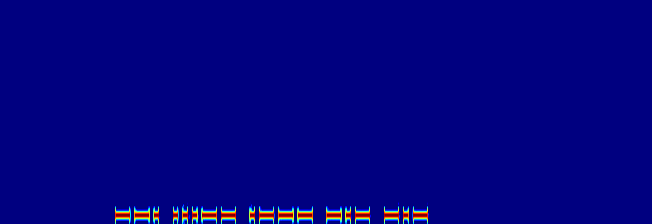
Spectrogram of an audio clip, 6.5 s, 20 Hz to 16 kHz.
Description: Morse code, heard as a keyed tone, about 25 wpm, 700 Hz. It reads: G3JKK
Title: DXCC-100 Call Signs - 5 Characters - 25wpm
